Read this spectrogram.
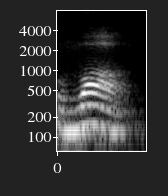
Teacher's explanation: व दांत और ओष दोनों मिलाकर के इसका उच्चारण होता है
